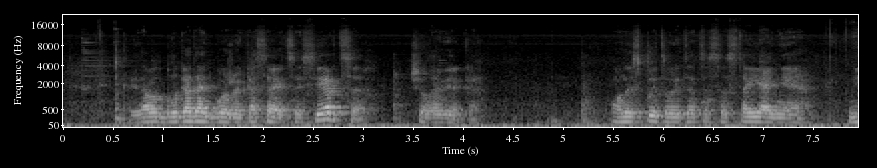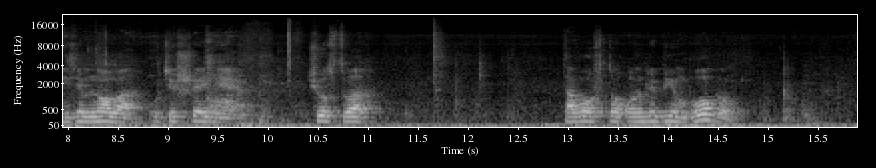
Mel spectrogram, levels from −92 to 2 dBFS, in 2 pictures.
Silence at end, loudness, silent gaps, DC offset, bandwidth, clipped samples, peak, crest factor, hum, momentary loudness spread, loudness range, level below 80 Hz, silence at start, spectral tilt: 0 s; -33 LUFS; none; under 0.1%; 18 kHz; under 0.1%; -14 dBFS; 20 dB; none; 23 LU; 6 LU; -50 dBFS; 0 s; -6.5 dB/octave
